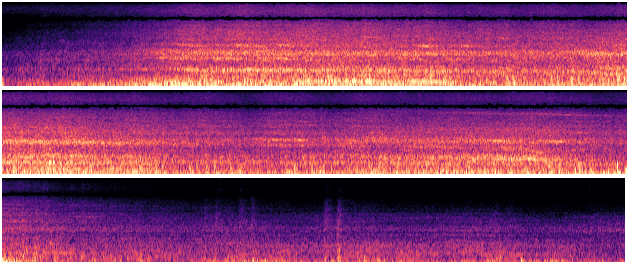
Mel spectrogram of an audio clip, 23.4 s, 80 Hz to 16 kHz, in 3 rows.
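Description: E231-1000 series electric commuter train passing close by as it slows: a loud rumble of wheels on rail with a whine that falls in pitch as it decelerates. The noise builds over the first couple of seconds and drops off sharply about 16 seconds in, as the last car goes by.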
